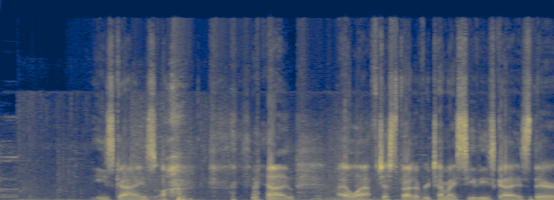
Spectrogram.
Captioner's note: laughter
